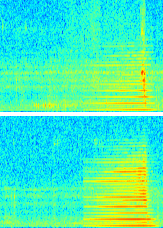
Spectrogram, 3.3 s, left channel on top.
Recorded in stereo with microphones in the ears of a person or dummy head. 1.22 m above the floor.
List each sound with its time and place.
1.7 s a violin: 30° right (ahead or behind), 1.4 m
